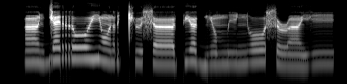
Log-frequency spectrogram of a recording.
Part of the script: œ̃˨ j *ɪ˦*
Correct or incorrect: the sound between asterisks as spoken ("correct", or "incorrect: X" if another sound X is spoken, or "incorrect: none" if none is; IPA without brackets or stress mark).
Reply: incorrect: i˦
